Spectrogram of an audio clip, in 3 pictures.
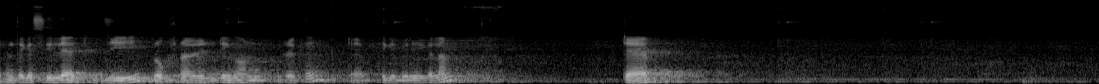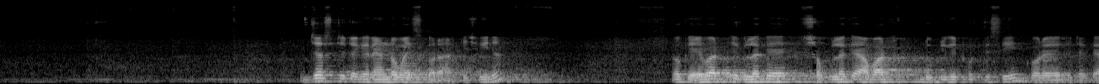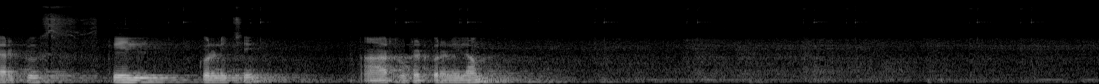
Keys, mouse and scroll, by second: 0.9 g, 3.6 Tab, 4.1 click, 6.1 Tab, 8.0 click, 8.5-9.5 middle drag, 9.5 click, 10.5 g, 12.5-13.6 middle drag, 13.6 Tab, 14.1-14.7 middle drag, 14.7 click, 16.6-17.8 scroll down 2, 17.8 click, 20.0 shift+d, 22.2 s, 24.7 click, 25.7 r, 26.8 click, 27.6 r, 29.1 click, 29.8 r, 30.7 click, 31.5 r, 32.4 click.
